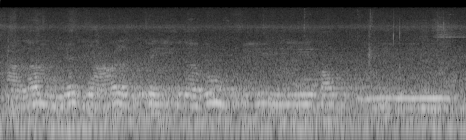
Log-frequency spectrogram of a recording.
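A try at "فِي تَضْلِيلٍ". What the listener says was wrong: Taknya tipiskan, tadlil.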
